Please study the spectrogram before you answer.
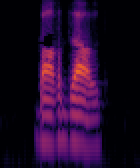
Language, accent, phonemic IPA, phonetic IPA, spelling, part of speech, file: Armenian, Eastern Armenian, /bɑʁˈd͡zɑl/, [bɑʁd͡zɑ́l], բաղձալ, verb, Hy-բաղձալ.ogg
- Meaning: to desire, to wish, to long for, to want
